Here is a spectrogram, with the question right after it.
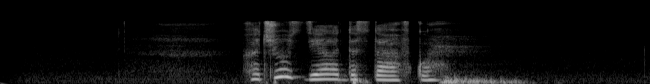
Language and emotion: Russian, sad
